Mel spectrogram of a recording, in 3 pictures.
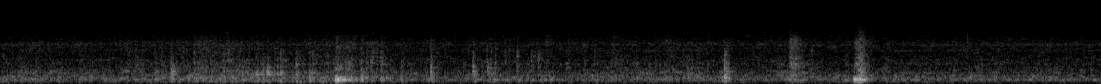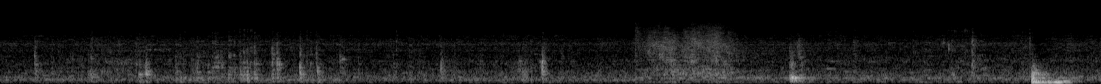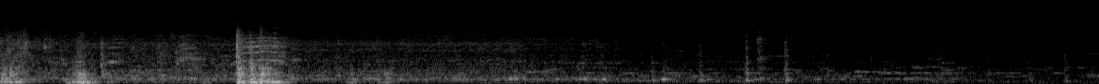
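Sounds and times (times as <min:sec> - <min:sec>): liquid splashing: 0:17.4 - 0:18.5
dipper stirring liquid: 0:17.4 - 0:19.5.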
